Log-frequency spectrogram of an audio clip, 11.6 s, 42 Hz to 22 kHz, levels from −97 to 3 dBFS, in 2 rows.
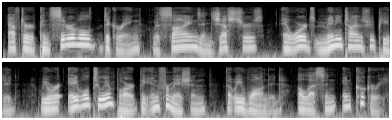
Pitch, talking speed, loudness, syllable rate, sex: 130 Hz, 135 wpm, -17 LUFS, 4.8 syllables/s, male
